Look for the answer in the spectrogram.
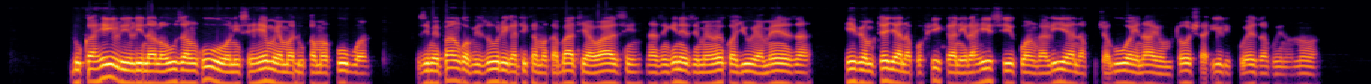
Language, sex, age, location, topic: Swahili, male, 25-35, Dar es Salaam, finance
